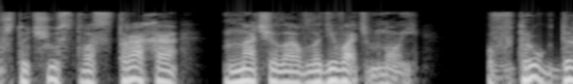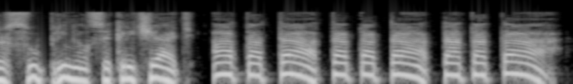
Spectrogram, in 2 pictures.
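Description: A man narrates an expedition memoir in a measured, steady audiobook reading. His voice is husky and dark. The recording is dry and dull, with a lo-fi edge. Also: mid-range voice, dry recording. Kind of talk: scripted narration of an adventure memoir.

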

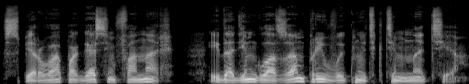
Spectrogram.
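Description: A man voicing a calm, commanding male detective in a whispered role-play, his whisper low and steady. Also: measured pace, no echo, clean studio sound.

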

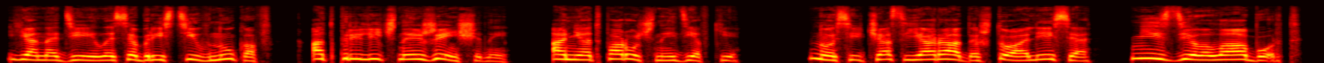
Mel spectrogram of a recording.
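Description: A woman's voice: on the high side, no room sound, studio quality, close to an everyday voice. Woman reading a stern, commanding professor. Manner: brisk, authoritative, curt.

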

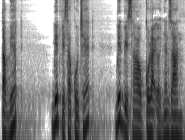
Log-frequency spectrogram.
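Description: A man voicing a wise exorcist master in a ghost story, speaking in a measured, authoritative way. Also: mid-range voice, expressive, husky. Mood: solemn.

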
